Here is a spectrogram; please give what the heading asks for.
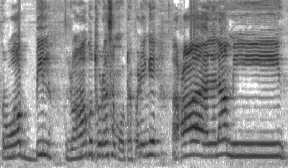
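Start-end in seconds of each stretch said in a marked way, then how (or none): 3.4-5.7 عالمین with long, slow vowels; lengthened vowels. Shown as a demonstration. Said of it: "آئین پر پھر کھڑی ہے". (عالمین کھینچ کر)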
